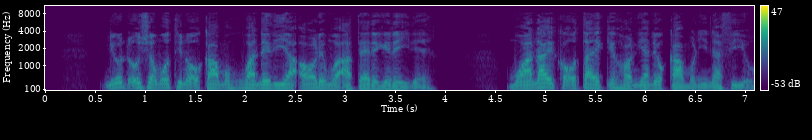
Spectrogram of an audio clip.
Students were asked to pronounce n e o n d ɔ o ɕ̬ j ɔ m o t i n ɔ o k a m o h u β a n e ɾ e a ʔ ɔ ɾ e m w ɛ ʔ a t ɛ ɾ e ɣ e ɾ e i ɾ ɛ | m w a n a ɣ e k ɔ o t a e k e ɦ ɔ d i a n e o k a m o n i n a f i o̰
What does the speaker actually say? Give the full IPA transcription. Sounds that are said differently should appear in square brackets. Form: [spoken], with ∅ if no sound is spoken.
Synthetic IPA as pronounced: n e o n d [o] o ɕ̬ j ɔ m o t i n ɔ o k a m o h u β a n e ɾ [i] a ʔ ɔ ɾ e m w ɛ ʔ a t ɛ ɾ e ɣ e ɾ e i ɾ ɛ | m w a n a ɣ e k ɔ o t a e k e ɦ ɔ [n] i a n e o k a m o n i n a f i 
